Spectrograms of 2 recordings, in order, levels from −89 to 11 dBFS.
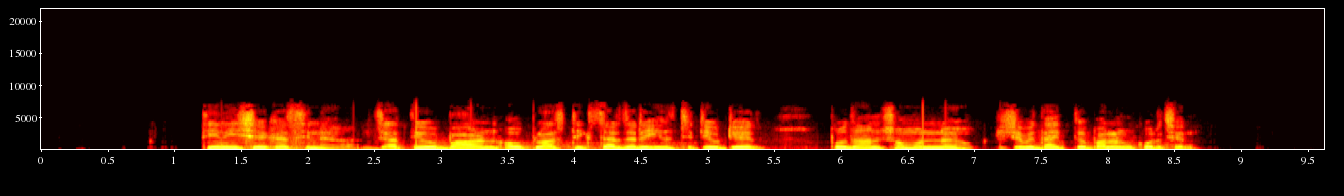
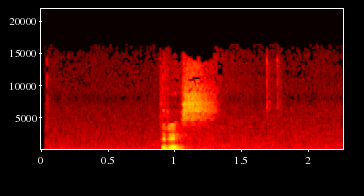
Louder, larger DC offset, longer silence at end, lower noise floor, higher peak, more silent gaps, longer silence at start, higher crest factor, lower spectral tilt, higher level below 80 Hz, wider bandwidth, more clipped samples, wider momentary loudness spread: first, -15 LUFS vs -23 LUFS; neither; about the same, 0.95 s vs 0.95 s; first, -80 dBFS vs -52 dBFS; first, -2 dBFS vs -6 dBFS; neither; first, 1.2 s vs 0.9 s; second, 14 dB vs 24 dB; first, -7 dB/octave vs -3 dB/octave; first, -48 dBFS vs -62 dBFS; second, 7.2 kHz vs 16.5 kHz; neither; second, 8 LU vs 26 LU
